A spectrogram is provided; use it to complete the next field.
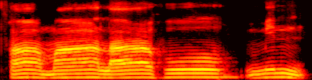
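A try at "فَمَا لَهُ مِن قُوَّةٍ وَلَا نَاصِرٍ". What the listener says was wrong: মিন নয়, মিউ, sorry, এখানে মিয়া গুণনা করতে হবে, নুন সাকিনের পরে কফ রয়েছে। ফামা লাহু মিন কুওয়াতিন ওয়ালা নাসির।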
